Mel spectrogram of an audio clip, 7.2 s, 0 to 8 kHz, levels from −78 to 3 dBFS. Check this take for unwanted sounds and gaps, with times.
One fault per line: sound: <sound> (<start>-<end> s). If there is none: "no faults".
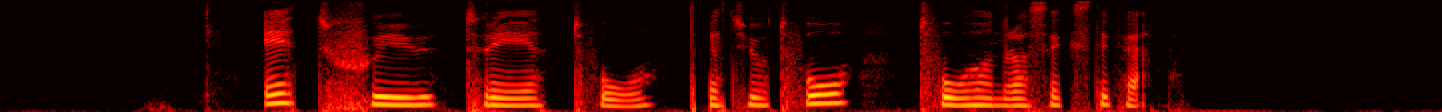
sound: dropout (3.5-3.6 s)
